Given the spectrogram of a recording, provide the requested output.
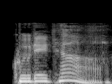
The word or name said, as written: coup d'etat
